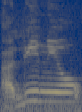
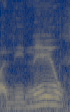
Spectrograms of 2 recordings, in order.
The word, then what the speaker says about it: alineo: negocio o negocio bueno en el primer caso es alineo y no alineo que es producto del influjo de línea pero en este caso se dice yo alineo tú alineas é alinea nosotros alineamos no yo alineo tú alineas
